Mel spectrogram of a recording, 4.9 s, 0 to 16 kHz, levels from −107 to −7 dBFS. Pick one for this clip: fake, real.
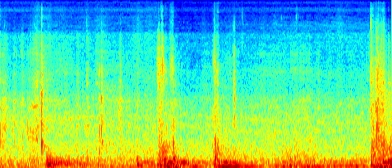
real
